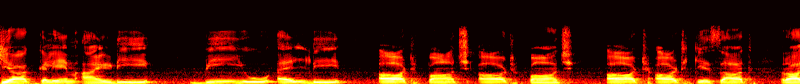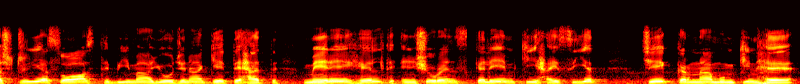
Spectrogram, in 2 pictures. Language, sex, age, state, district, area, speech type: Urdu, male, 18-30, Uttar Pradesh, Saharanpur, urban, read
